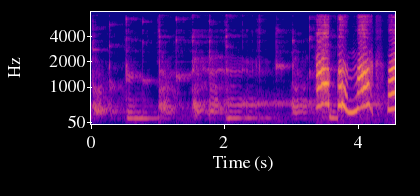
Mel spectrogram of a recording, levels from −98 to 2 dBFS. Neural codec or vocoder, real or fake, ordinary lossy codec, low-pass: codec, 16 kHz, 4 kbps, FunCodec, trained on LibriTTS, 50 frames a second; fake; none; 7.2 kHz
